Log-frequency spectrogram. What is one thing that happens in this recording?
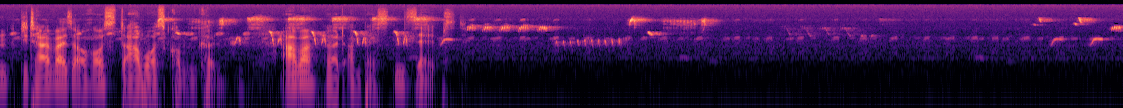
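A songbird sings nearby with clear whistles and fast trills.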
